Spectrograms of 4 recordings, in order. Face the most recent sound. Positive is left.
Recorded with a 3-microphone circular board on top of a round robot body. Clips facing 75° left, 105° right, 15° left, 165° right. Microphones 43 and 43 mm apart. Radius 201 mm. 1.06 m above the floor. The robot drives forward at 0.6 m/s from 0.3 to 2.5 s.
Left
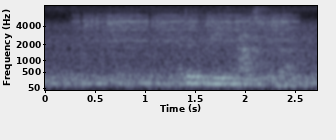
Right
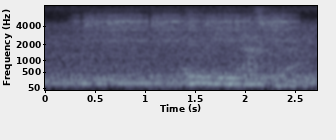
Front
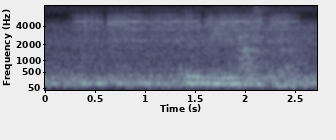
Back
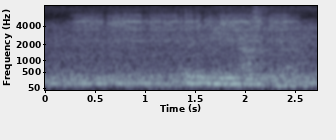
turn(degrees=90)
